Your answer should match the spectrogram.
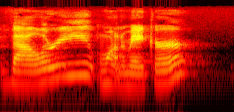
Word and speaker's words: Valerie Wanamaker: I have today Valerie Wanamaker.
